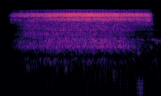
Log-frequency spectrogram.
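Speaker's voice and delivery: unvoiced snake hiss "S". Shown as a demonstration. Teacher hissing S like the snake. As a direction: let "S" hiss out. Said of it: "S says".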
